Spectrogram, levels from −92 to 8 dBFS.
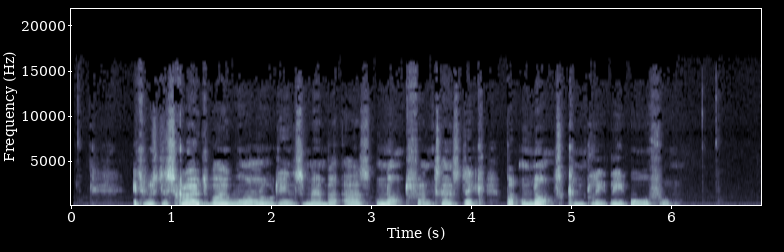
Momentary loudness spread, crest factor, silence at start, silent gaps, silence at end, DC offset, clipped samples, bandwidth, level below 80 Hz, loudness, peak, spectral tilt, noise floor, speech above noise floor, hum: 10 LU; 18 dB; 0.2 s; none; 0.85 s; under 0.1%; under 0.1%; 16 kHz; -52 dBFS; -20 LUFS; -2 dBFS; -5 dB/octave; -55 dBFS; 35 dB; none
